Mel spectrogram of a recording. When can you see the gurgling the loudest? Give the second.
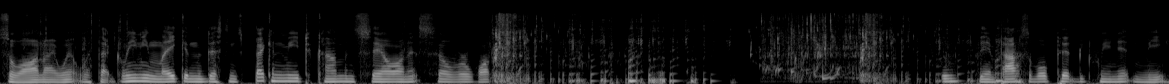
6 s.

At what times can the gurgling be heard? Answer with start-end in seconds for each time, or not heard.
4.9-10.3.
